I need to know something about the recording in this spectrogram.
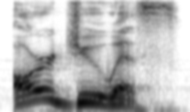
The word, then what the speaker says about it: arduous: Arduous. You know the thing that Isaac Heinler wants to kill. That's the correct pronunciation.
